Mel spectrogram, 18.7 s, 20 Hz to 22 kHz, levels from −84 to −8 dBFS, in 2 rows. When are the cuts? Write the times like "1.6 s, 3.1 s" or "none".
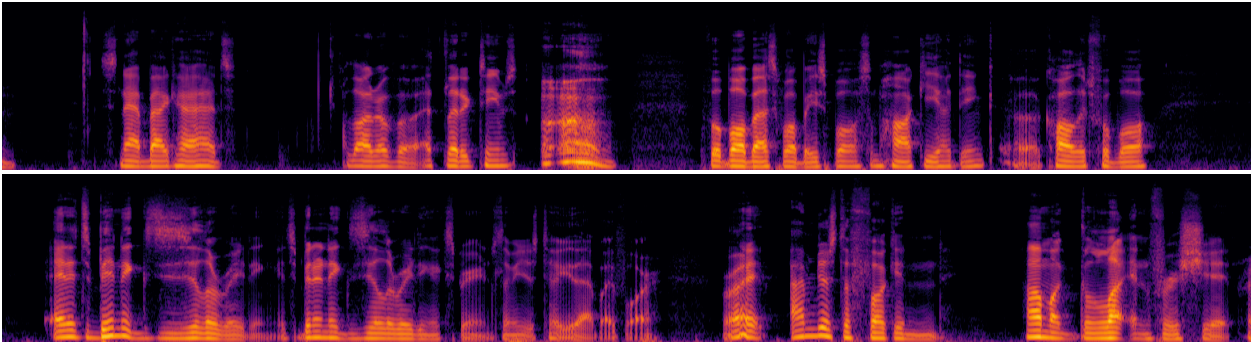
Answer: none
